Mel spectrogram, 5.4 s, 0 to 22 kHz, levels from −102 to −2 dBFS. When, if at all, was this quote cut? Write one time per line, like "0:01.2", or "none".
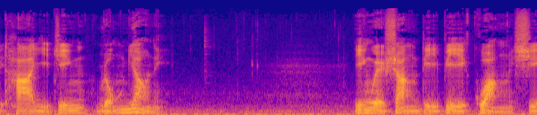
0:03.5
